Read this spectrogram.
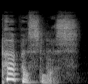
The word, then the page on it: purposeless: British English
